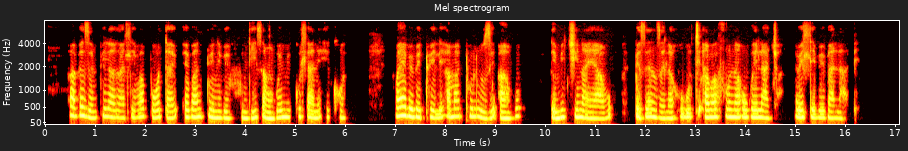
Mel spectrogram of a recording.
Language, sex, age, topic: North Ndebele, male, 36-49, health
